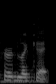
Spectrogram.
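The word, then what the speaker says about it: Hrdlicka: Um, next we'll do uh ask Herlea. Am I pronouncing your last name correctly? Uh, yes. Herlea.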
